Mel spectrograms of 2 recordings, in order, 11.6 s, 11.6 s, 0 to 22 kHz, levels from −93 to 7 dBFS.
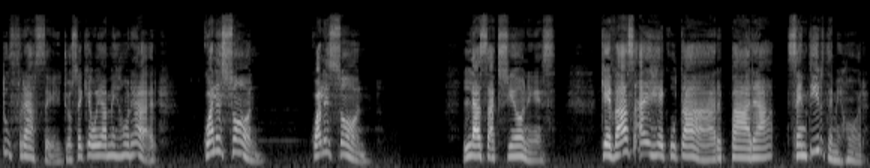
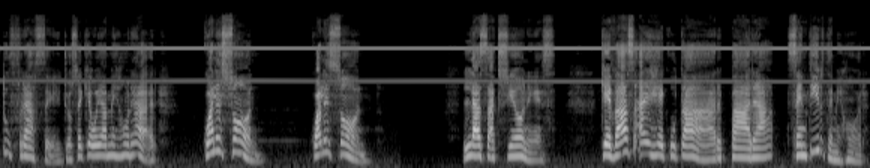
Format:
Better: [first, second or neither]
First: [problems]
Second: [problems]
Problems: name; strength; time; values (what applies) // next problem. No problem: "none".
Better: first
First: none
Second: high-pitched whine; noticeable; throughout; 7.5 kHz, 10 dB below the speech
